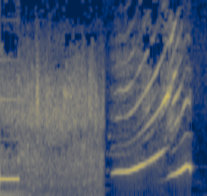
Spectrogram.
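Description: A short burst of tape hiss, then a bright page-turn signal tone on a read-along cassette recording: a couple of quick rising whistle-like glides, clear, with no talking.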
